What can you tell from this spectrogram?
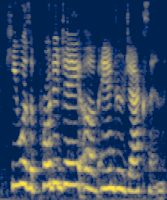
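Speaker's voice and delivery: ordinary delivery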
